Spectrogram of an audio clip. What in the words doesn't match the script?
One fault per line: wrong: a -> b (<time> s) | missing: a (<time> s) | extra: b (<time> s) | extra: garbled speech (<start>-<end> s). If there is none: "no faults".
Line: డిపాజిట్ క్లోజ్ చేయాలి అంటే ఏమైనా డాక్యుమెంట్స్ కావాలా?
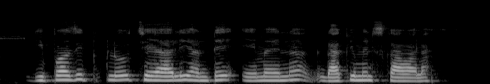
no faults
